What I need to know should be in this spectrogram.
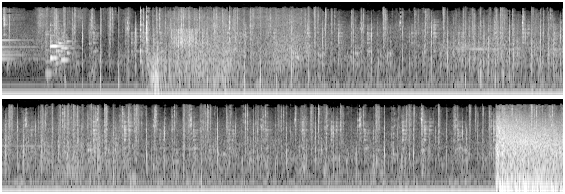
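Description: Footsteps crunch quickly over rocky ground.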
